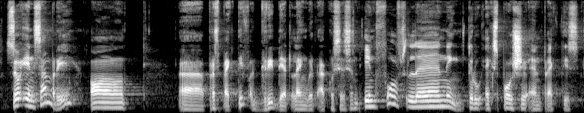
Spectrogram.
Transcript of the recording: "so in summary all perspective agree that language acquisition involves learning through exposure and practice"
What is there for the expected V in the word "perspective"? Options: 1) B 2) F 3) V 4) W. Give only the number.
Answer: 2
